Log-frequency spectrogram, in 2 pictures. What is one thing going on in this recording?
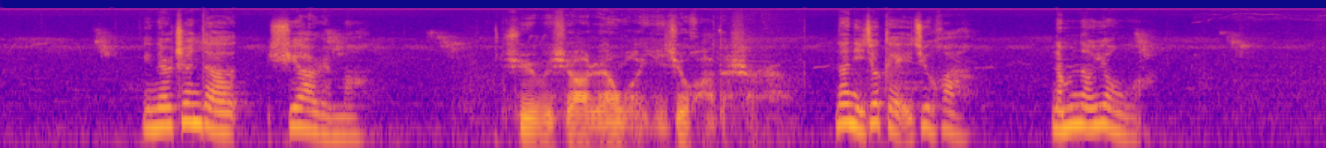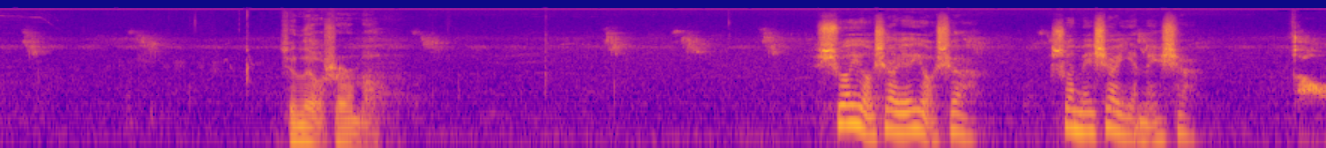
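A young woman speaks quietly and earnestly.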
